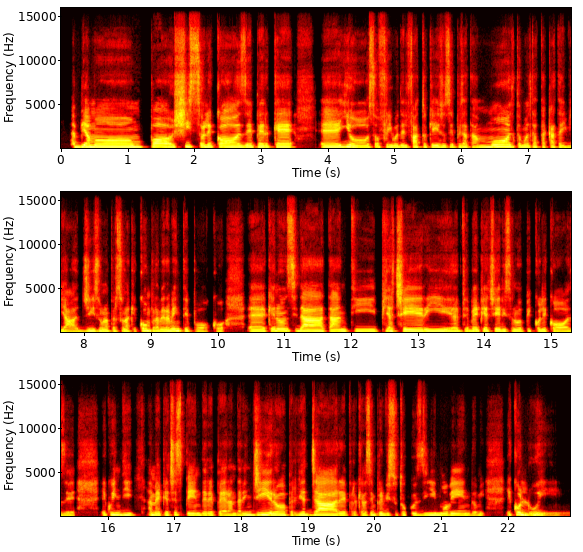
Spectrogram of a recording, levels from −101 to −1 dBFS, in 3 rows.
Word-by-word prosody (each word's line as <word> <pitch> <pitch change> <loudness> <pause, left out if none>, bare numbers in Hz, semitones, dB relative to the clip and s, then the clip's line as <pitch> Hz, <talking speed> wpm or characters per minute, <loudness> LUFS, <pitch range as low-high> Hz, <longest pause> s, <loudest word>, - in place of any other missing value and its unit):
abbiamo 180 0 +4
un 180 -2 +1
po' 195 -2 +4
scisso 195 0 +2
le 185 -1 +2
cose 180 -2 +2
perché, 180 0 +2 0.4
ehm, 170 0 +3
io 170 -5 +1
soffrivo 180 0 -3
del 170 -1 -3
fatto 175 +1 -2
che 170 - -6
io 165 - +1
son 160 - -3
sempre 165 -2 -6
stata 165 -3 -4
molto 195 +2 +2
molto 175 0 -2
attaccata 165 0 -5
ai 155 - -6
viaggi, 140 +3 -3
sono 175 +2 -3
una 170 - -1
persona 170 0 -4
che 155 - -12
compra 180 0 -1
veramente 175 +2 0
poco, 145 0 -10 0.3
ehm, 165 0 -1
che 195 - -4
non 195 0 0
si 190 0 -5
da 175 -2 +5
tanti 165 0 -2
piaceri, 170 -1 +1
ehm, 170 0 -2
pe 175 +3 -7
me 185 +2 -1
i - - +1
piaceri 175 -1 -1
sono 165 0 -4
piccole 170 +1 -5
cose 145 0 -5 0.4
e 185 - -8
quindi 180 -4 0 0.2
a - - -4
me 180 -2 +1
piace 170 +2 -4
spendere 165 -3 -2
per 160 -2 -5
andare 155 0 -5
in 175 - +1
giro, 175 -1 +2
per 170 -1 -9
viaggiare, 170 0 +4
perché 150 - -13
ho - - -4
sempre 175 +1 -3
vissuto 160 +1 -6
così 165 +2 -3
muovendomi, 160 0 -3 0.3
e 175 - -7
con 220 +5 +2
lui, 175 0 -3
170 Hz, 170 wpm, -21 LUFS, 165-180 Hz, 0.4 s, da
